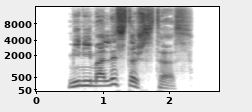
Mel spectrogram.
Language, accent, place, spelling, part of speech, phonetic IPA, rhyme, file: German, Germany, Berlin, minimalistischstes, adjective, [minimaˈlɪstɪʃstəs], -ɪstɪʃstəs, De-minimalistischstes.ogg
- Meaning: strong/mixed nominative/accusative neuter singular superlative degree of minimalistisch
